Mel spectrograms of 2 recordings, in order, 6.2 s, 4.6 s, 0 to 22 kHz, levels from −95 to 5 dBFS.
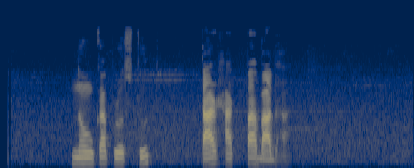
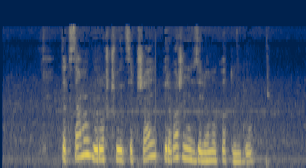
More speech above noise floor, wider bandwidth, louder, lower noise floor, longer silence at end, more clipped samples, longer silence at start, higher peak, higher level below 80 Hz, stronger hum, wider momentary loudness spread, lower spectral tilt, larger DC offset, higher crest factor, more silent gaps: about the same, 35 dB vs 37 dB; about the same, 11 kHz vs 11.5 kHz; second, -34 LUFS vs -17 LUFS; first, -70 dBFS vs -53 dBFS; first, 1.9 s vs 0.8 s; neither; first, 1.1 s vs 0.95 s; second, -12 dBFS vs -2 dBFS; second, under -90 dBFS vs -58 dBFS; neither; first, 15 LU vs 9 LU; second, -4.5 dB/octave vs -6.5 dB/octave; neither; first, 26 dB vs 16 dB; neither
